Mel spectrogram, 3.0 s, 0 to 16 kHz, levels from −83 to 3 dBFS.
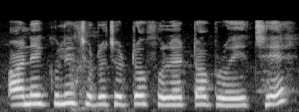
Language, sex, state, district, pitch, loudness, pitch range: Bengali, female, West Bengal, Alipurduar, 265 Hz, -12 LUFS, 245-280 Hz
